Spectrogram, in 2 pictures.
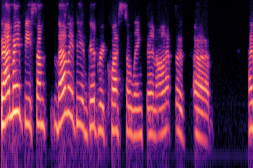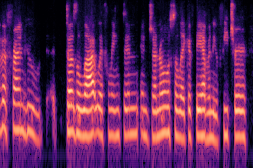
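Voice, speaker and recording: A woman's voice: mid-range voice, normal speed, a bit bright, no room sound, dull audio. A woman interviewing a guest in casual conversation, chatty and full of restarts and fillers.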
